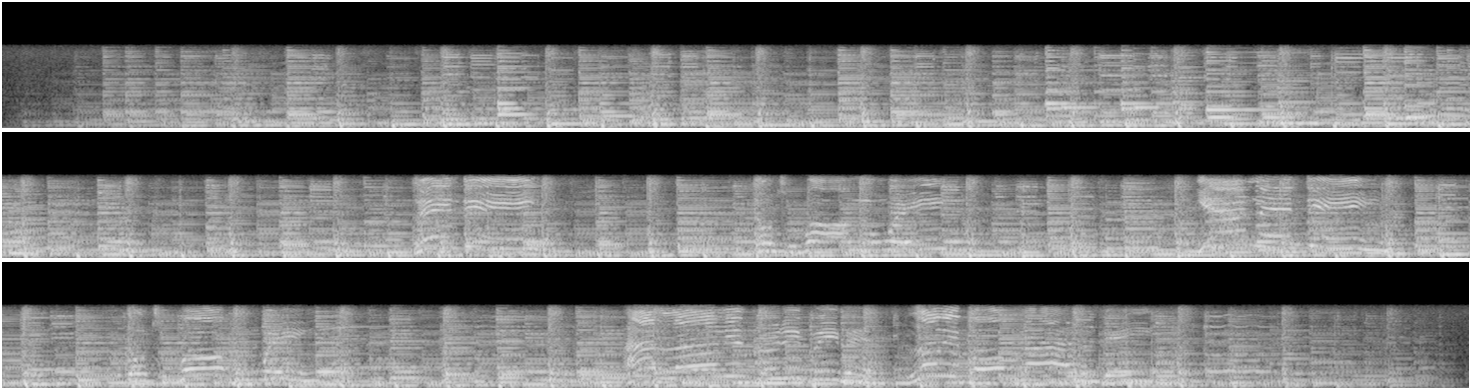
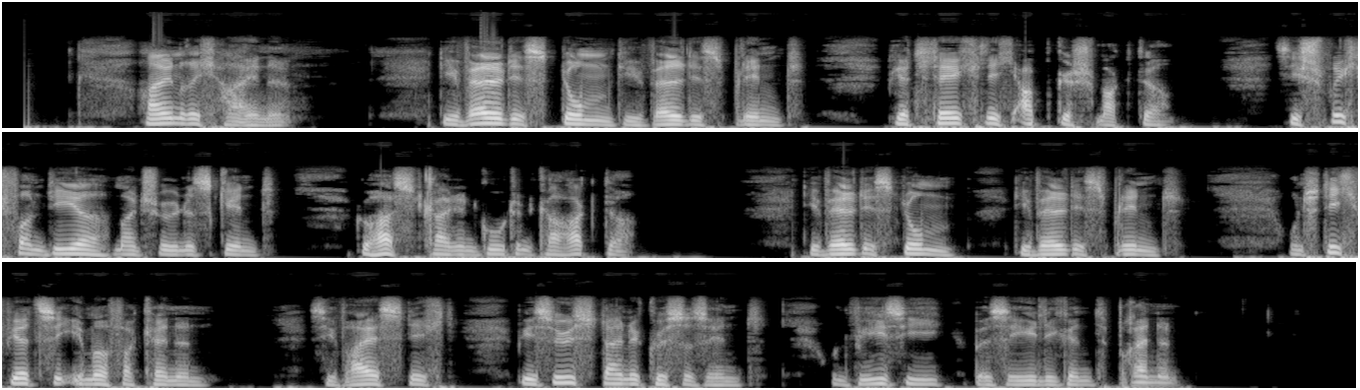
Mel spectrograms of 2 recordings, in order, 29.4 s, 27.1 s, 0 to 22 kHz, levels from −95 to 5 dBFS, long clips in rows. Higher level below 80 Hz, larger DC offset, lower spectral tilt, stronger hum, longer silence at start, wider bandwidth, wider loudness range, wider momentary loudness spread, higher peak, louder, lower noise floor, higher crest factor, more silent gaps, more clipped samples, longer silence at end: first, -28 dBFS vs -40 dBFS; first, 0.2% vs under 0.1%; first, -6.5 dB/octave vs -5 dB/octave; neither; first, 0.3 s vs 0.15 s; second, 5.4 kHz vs 7.4 kHz; about the same, 5 LU vs 5 LU; second, 10 LU vs 17 LU; about the same, -2 dBFS vs 0 dBFS; first, -12 LUFS vs -18 LUFS; second, -37 dBFS vs -63 dBFS; second, 10 dB vs 20 dB; neither; neither; second, 0.15 s vs 1.2 s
